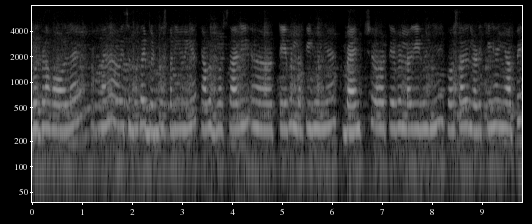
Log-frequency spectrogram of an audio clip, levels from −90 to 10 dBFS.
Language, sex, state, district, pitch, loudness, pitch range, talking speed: Hindi, female, Uttar Pradesh, Budaun, 285 Hz, -39 LUFS, 275-295 Hz, 200 wpm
